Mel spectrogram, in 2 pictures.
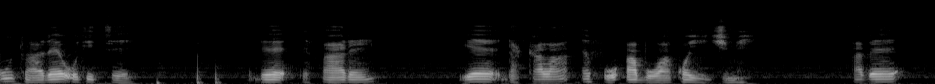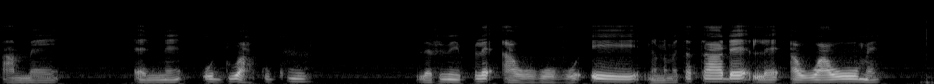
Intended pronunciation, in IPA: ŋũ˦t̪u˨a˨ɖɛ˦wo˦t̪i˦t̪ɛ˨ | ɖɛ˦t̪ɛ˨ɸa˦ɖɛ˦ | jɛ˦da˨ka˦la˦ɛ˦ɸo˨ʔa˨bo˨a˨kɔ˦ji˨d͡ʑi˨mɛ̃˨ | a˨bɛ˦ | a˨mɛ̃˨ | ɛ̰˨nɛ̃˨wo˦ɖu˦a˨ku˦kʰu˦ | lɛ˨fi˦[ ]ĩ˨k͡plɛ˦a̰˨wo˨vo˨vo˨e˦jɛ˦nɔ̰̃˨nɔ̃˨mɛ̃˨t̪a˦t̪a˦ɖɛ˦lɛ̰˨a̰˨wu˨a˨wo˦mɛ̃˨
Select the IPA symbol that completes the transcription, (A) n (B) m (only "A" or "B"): B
